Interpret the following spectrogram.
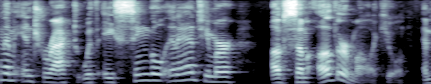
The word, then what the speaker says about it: enantiomer: enantiomer, By the way, I've heard people mispronouncing it on YouTube as enantiomer, and that's not right. It's enantiomer. Why?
